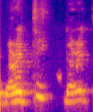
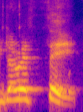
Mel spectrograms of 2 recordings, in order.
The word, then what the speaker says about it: Dorothy: Sine Potipa, when he came, he taught us proper pronunciation, especially with the TH sound. So every time, like my sister was Dorothy, we used to say Dorothy. He said, no, it should be Dorothy.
